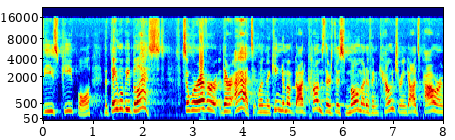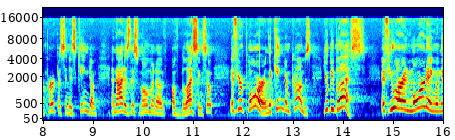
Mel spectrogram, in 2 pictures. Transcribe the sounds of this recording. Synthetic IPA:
ðiz̥pʰipl̩ˠðɨt̪̚ðeɪwəlˠbiblɛst | soʊwə˞ɛvə˞ðə˞ʔætwə̃nðɨkʰɪ̃ŋdɨ̃mʌvɡɑd̚kʰʌ̃mzðə˞zðɪsmõʊ̃mə̃ɾ̃ʌvɨ̃nkʰãʊ̃ntə˞ɪ̃ŋɡɑdz̥pʰaʊə˞ɨ̃npʰɜ˞pɨsɨ̃nɨz̥kʰɪ̃ŋdə̃m | ʔɨ̰̃nðəɾɨzðɪsmõʊ̃mə̃ɾ̃ʌvʌvblɛsɪ̃ŋsoʊ | ʔɨfjə˞pʰuɹɨ̃nðɨkʰɪ̃ŋdɨ̃mkʰʌ̃mz | jɨlˠbiblɛst | ʔɨfjɨə˞ɨ̃nmɔɹnɪ̃ŋwə̃nðɨ

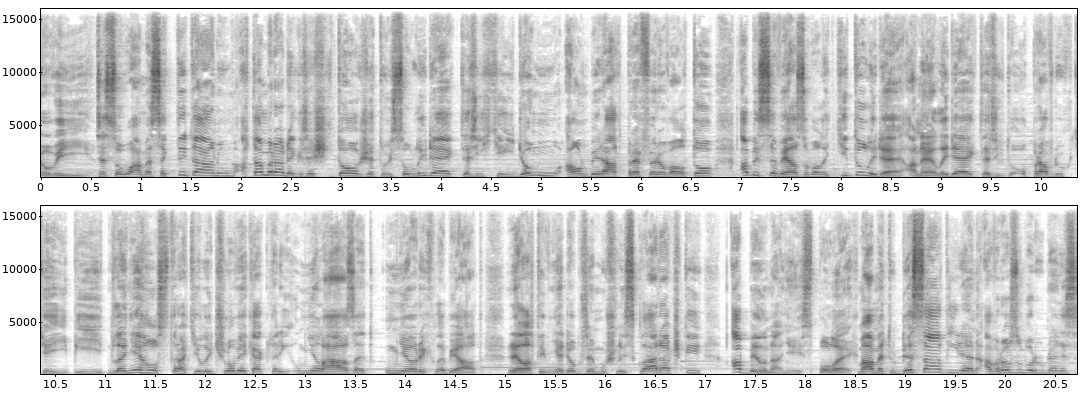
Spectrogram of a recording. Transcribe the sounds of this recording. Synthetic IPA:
oviːr̥ɛso̞wvaːmɛsɛk̚t̪ɪt̪aːnuːmʔat̪amɾadɛɡr̝ɛʃiːt̪o̞ʒɛt̪ujso̞wlɪdɛːk̚t̪ɛriːxcɛjiːdo̞muːʔaʔo̞nbɪɾaːt̪̚pɾɛfɛɾo̞valt̪o̞ | ʔabɪsɛvɪɦazo̞valɪcɪt̪o̞lɪdɛːʔa̰nɛːlɪdɛːk̚t̪ɛriːt̪oʔo̞pɾavduxcɛjḭːpiːt̪dlɛɲɛɦo̞st̪ɾacɪlɪt͡ʃlo̞vjɛkak̚t̪ɛɾiːʔumɲɛlɦaːzɛt̪umɲɛlɾɪxlɛbjaːt̪ɾɛlat̪ɪvɲɛdo̞brɛmuʃlɪsklaːdat͡ʃkɪ | ʔabɪlna̰ɲɛ̰jspo̞lɛxmaːmɛt̪udɛsaːt̪iːdɛnʔavɾo̞zɦo̞vo̞ɾudnɛnɪs

